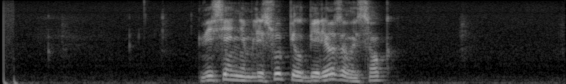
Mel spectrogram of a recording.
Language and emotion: Russian, neutral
